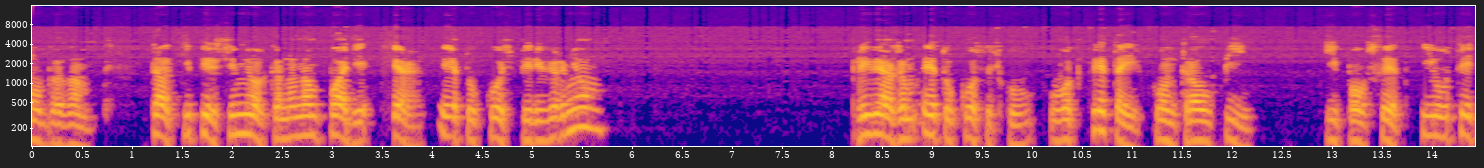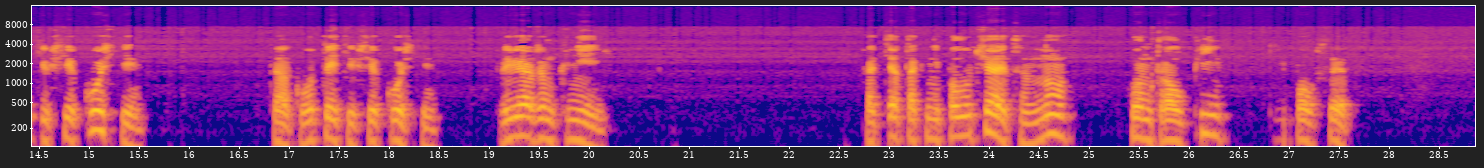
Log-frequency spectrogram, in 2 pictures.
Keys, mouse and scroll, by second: 1.3 click, 2.3 KP_7, 3.7 r, 10.2 shift+click, 11.9 ctrl+p, 14.7 click, 16.1 shift+click, 17.6 shift+click, 25.7 ctrl+p.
